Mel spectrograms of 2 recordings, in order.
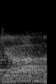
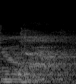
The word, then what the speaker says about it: Job: Looks like Job, but it's pronounced Job.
